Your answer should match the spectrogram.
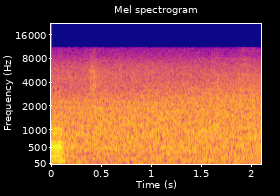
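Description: Steady, even rushing of a forest stream, a continuous hiss of running water with no breaks.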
